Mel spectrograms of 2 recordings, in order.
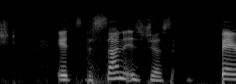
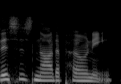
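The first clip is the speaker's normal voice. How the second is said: mock nervous speech. Retelling a scene where Mel objects to a horse gift: imitating a nervous line.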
